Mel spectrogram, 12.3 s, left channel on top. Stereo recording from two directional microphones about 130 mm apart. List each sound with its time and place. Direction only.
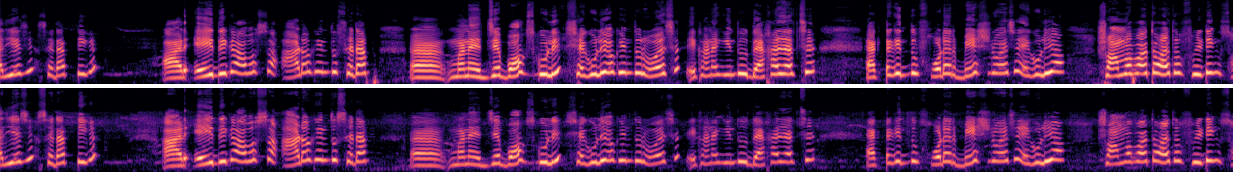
0.2 s speech: 5° right (ahead or behind)
1.7 s a woman's voice: 15° left (ahead or behind)
2.7 s speech: 10° right (ahead or behind)
3.0 s a woman's voice: centre (ahead or behind)
3.4 s a woman's voice: 45° left (ahead or behind)
4.6 s speech: 65° left (ahead or behind)
5.0 s a woman's voice: 35° left (ahead or behind)
6.5 s speech: 65° left (ahead or behind)
7.0 s a woman's voice: 50° left (ahead or behind)
7.5 s a woman's voice: 65° left (ahead or behind)
9.3 s a woman's voice: 40° left (ahead or behind)
11.0 s speech: 55° left (ahead or behind)
11.7 s a woman's voice: 30° left (ahead or behind)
